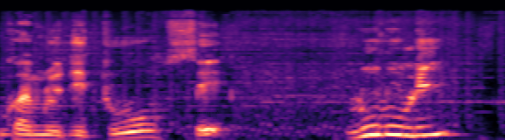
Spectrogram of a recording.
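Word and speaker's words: ルルリ・ラ・ルラ: Alors ça s'écrit Ruruli, Ra, Rura. Mais notre ami Florent Gorge nous dira, ouais mais attendez, les R ils sont prononcés comme des L. Donc quelque part, ben, Ruruli, Ra, Rura, faut le prononcer, Loulouli, La, Loula.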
